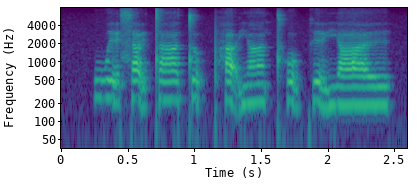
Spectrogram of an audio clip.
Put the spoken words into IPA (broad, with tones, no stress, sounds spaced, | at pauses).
w ḛ˦˨ s a̰˦˨ ɪ̯ t ä˦ t ʊ˦ ʔ pʰ ä̰˦˨ j ã˦ tʰ o̰˦˨ ʊ̯ k ḛ˦˨ j a˨ ɪ̯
